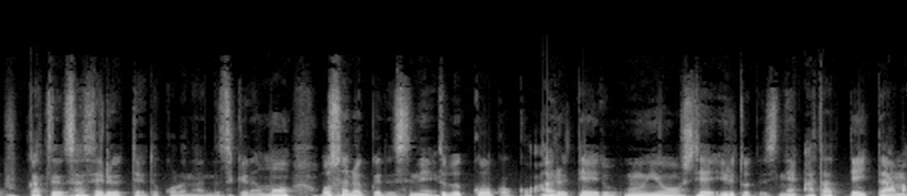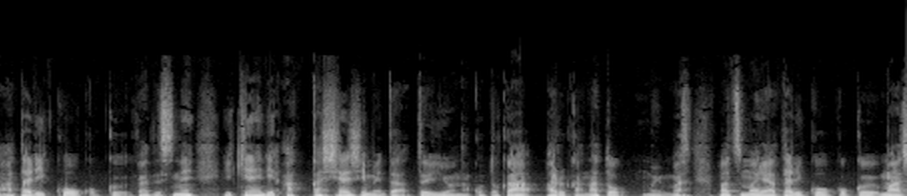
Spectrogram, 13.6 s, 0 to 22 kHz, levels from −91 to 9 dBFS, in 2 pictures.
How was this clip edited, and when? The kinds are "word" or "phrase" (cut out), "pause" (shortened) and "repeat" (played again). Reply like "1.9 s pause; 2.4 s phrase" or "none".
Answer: 3.3 s word

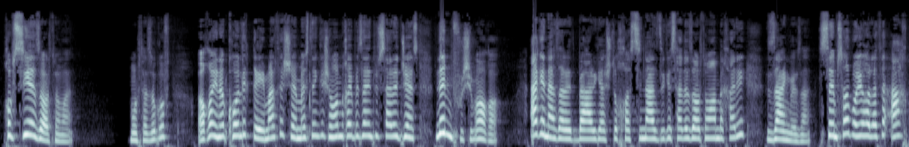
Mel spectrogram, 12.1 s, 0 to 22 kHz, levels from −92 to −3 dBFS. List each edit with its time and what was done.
none

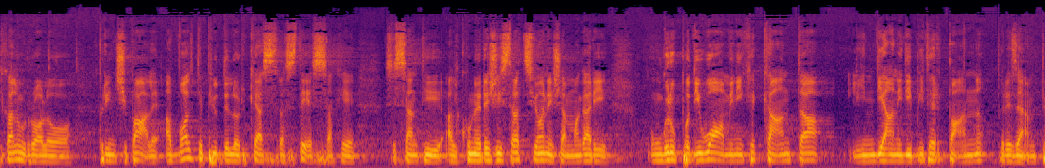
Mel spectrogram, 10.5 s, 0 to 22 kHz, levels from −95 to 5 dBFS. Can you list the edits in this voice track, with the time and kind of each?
none

